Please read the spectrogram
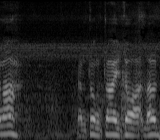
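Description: Steady high insect chirring runs under a man's speaking voice. The voice breaks off for about a second in the middle, leaving the insects alone.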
